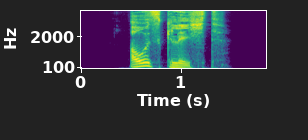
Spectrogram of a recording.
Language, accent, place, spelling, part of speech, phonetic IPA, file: German, Germany, Berlin, ausglicht, verb, [ˈaʊ̯sˌɡlɪçt], De-ausglicht.ogg
- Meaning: second-person plural dependent preterite of ausgleichen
